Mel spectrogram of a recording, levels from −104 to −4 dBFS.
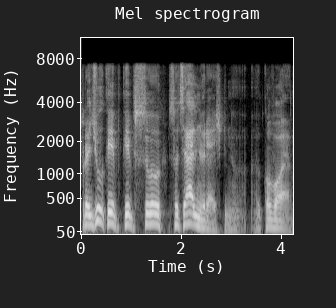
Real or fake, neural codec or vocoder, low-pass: real; none; 7.2 kHz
